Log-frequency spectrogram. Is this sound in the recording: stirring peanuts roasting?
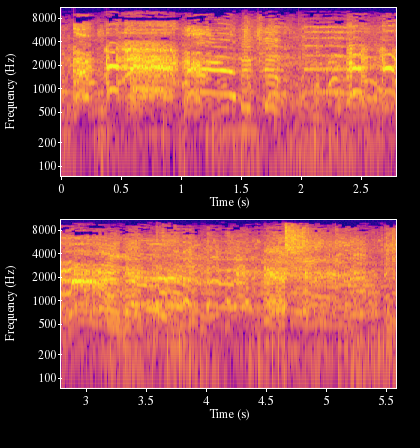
no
